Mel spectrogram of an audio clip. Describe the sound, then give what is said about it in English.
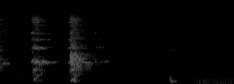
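A female dog plays with a squeaky toy: two loud, shrill squeaks in quick succession, then a pause and a shorter, softer squeak, with no talking. “I can hear your dog having fun in the background.”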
